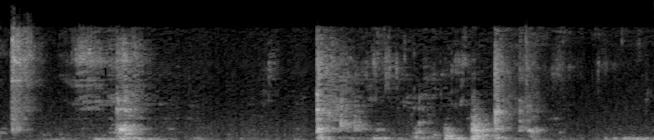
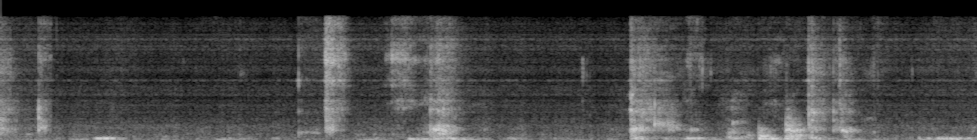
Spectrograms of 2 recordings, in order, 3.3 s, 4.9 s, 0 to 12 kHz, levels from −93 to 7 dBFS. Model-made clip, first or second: second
